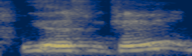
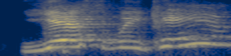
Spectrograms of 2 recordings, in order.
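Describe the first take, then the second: First: Low put-on boy voice; boys answering. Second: Put-on higher, drawn-out girlish reply; high singsong girl voice; girls answering. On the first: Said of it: "said the boys". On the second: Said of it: "said the girls". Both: A narrator's reading.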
